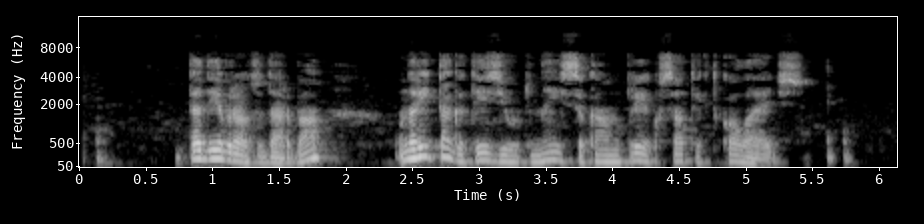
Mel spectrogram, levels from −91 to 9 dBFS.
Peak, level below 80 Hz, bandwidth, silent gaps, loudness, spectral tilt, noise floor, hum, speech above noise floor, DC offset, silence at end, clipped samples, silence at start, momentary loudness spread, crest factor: -2 dBFS; -54 dBFS; 7.4 kHz; none; -22 LUFS; -5.5 dB/octave; -65 dBFS; none; 43 dB; under 0.1%; 0.35 s; under 0.1%; 0.15 s; 9 LU; 22 dB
